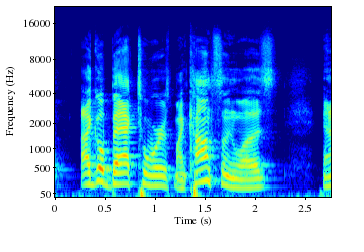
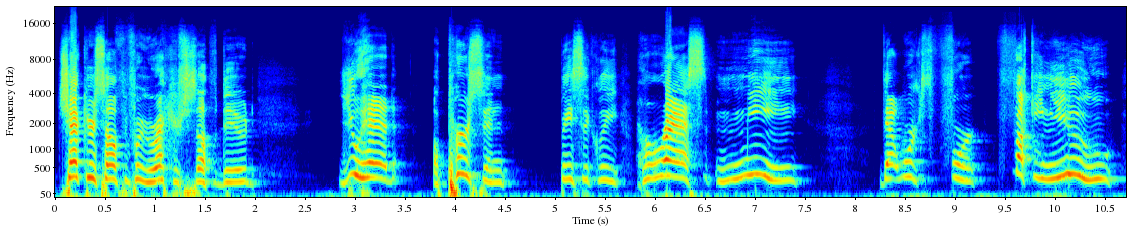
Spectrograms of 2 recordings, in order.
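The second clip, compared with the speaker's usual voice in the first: loud, higher, slow scolding; heated comeback; 7 semitones higher, 11 dB louder, slower than usual. Retold or imitated. Retold rant at the clinic director, loud slow scolding. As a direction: lay into him deliberately.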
